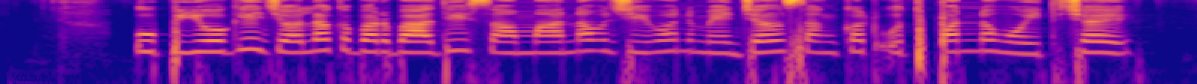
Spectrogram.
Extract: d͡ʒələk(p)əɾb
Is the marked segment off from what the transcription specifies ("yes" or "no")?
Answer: yes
